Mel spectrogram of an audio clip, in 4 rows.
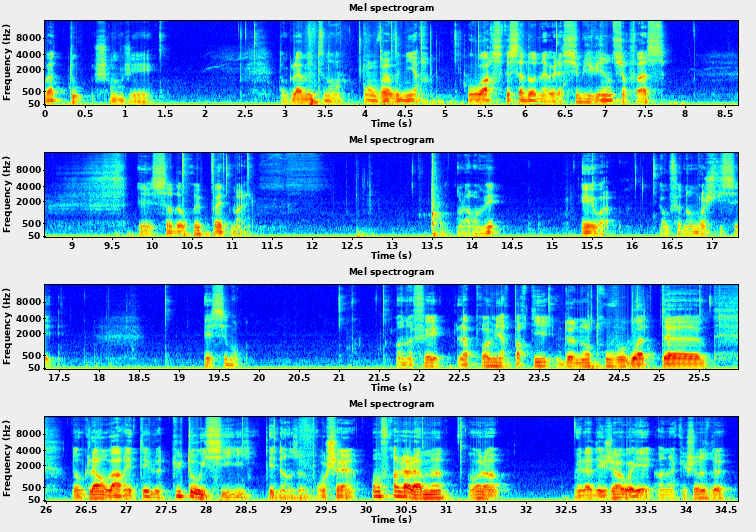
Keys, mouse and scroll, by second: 1.5-2.6 middle drag, 4.4 shift+middle click, 5.4 middle click, 7.4-10.8 middle drag, 12.6 Tab, 14.8 click, 15.5-16.3 middle drag, 17.0-18.0 drag, 18.9-21.0 middle drag, 21.6-23.6 middle drag, 24.2-24.7 shift+middle drag, 25.5-27.8 middle drag, 28.5-28.8 shift+middle drag, 30.7-34.6 middle drag.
